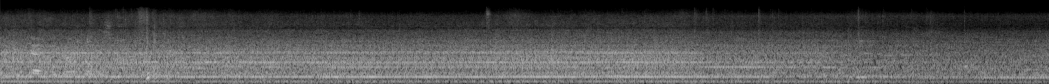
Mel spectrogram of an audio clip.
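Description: Heritage single-deck bus's diesel engine running under way, heard from inside the passenger saloon as a steady engine note. About three quarters of the way through the note shifts and eases off, getting quieter.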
